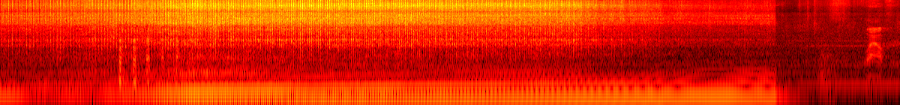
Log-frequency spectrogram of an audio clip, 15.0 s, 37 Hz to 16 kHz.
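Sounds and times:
loud low bass tone: 1.4 - 8.1.

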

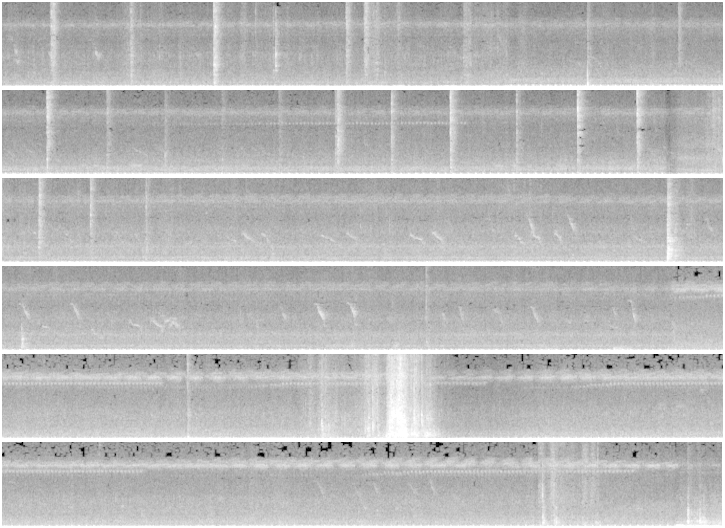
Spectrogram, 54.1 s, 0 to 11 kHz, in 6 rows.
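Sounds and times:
steady low rumble: 0.0 - 39.9, 52.4 - 54.0
high insect trill: 32.6 - 54.0
loud rustling clatter: 39.8 - 41.7.

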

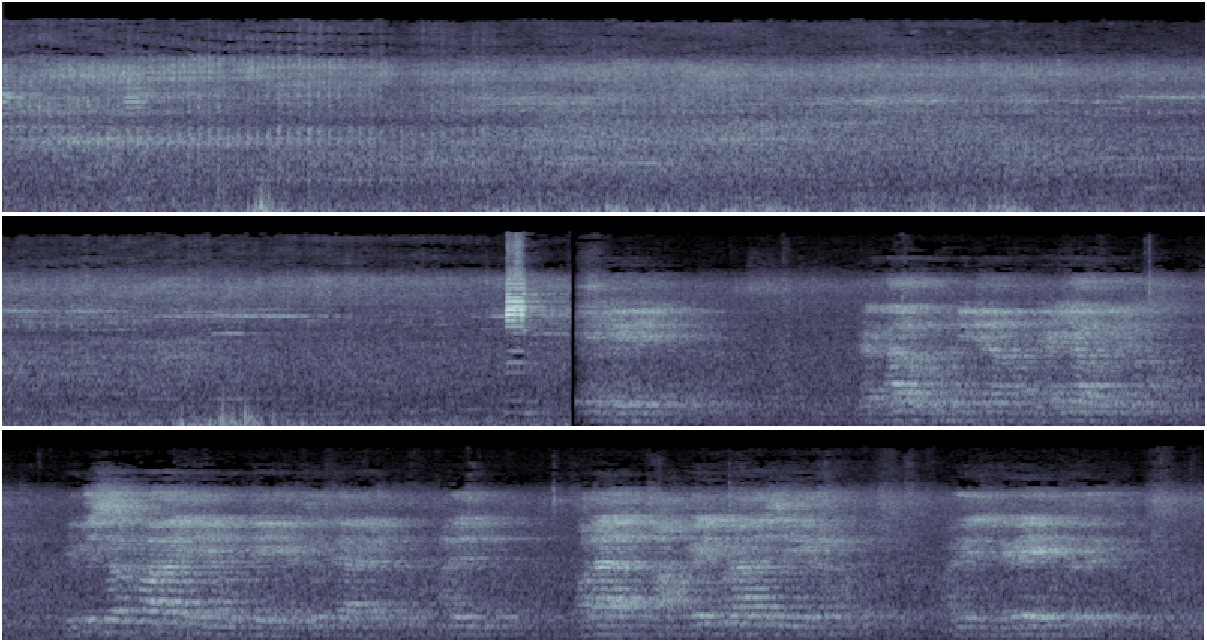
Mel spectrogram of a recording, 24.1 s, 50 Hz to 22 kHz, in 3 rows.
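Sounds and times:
auto-rickshaw passing: 0.0 - 11.8
motorcycle passing: 0.0 - 11.8
vehicle engines running: 0.0 - 12.0.

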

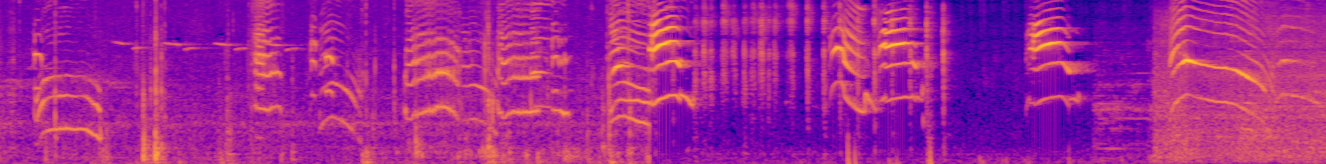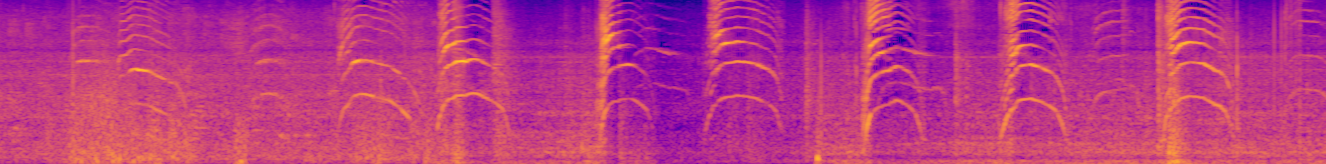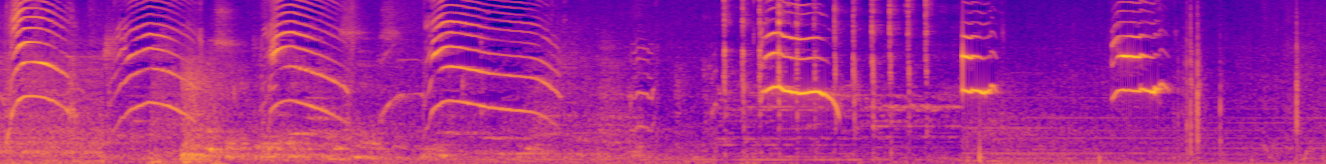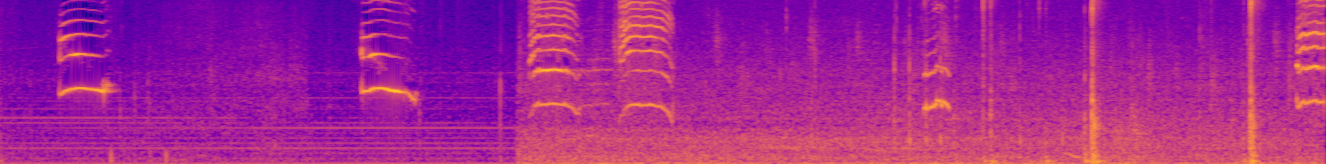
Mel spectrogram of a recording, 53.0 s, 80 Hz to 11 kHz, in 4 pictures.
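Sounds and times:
kittens mewing: 2.5 - 9.6, 11.6 - 13.4, 14.0 - 18.5, 19.2 - 21.2, 21.9 - 36.6, 37.7 - 38.3, 40.4 - 41.0, 43.4 - 44.1, 45.0 - 47.2, 47.8 - 50.8, 52.3 - 53.0.

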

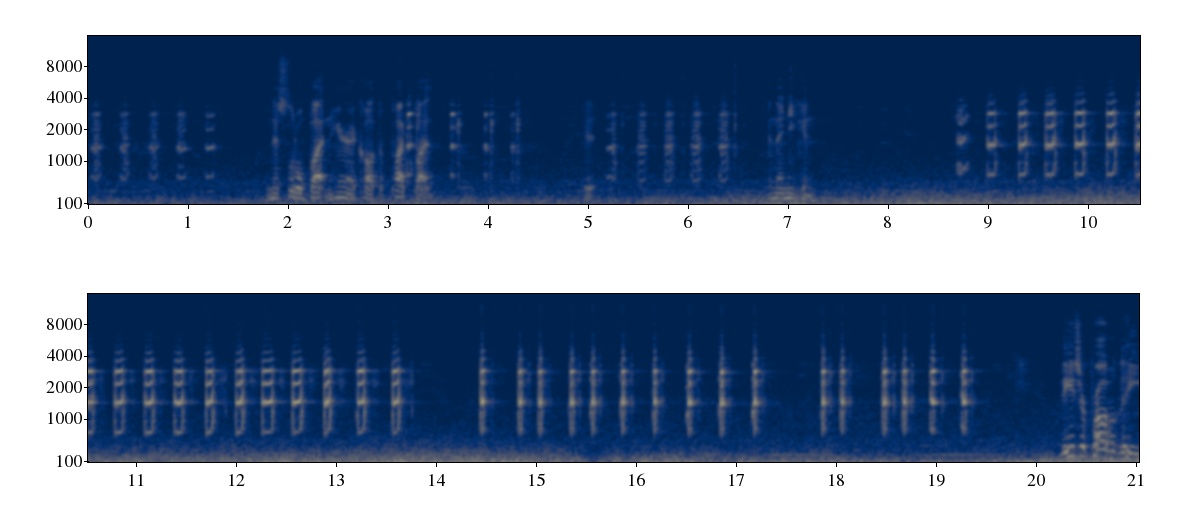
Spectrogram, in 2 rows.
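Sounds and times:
turkey call notes: 0.0 - 2.0, 2.8 - 6.6, 8.7 - 13.8, 14.4 - 19.6.

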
